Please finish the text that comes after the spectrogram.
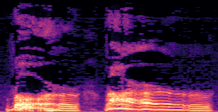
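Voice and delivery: drawn-out pretend dinosaur roar. Child playing dinosaur, long mock roar. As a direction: roar like a make-believe dinosaur.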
